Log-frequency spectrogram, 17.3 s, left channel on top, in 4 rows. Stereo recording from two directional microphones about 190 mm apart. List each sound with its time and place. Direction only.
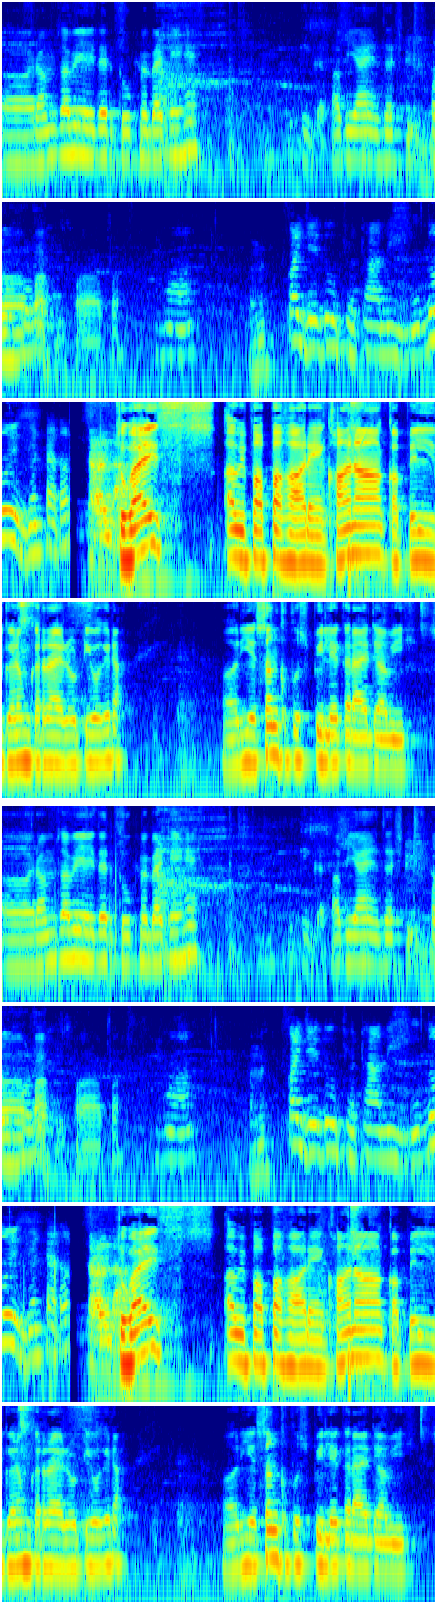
0.0 s speech: 25° right (ahead or behind)
3.3 s speech: 25° right (ahead or behind)
8.5 s speech: 60° left (ahead or behind)
9.8 s speech: 5° right (ahead or behind)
